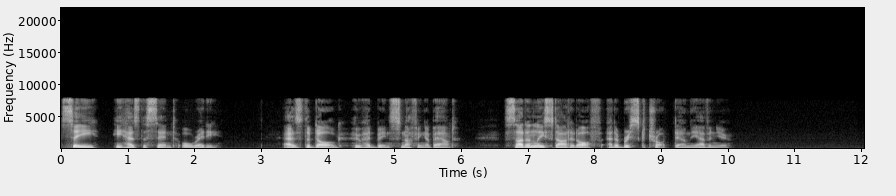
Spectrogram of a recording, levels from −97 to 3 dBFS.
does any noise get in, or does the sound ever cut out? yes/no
no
